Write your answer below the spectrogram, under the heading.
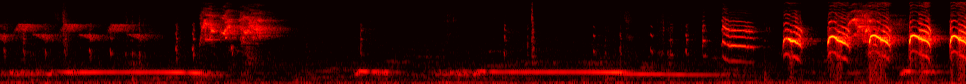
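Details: Female Horsfield's babbler: after a quiet stretch with a low, sliding drawn-out tone and a short raspy burst, a quick series of loud, sharp descending chips breaks out at the end.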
